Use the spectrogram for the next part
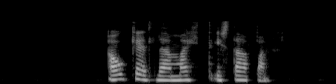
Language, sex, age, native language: Icelandic, female, 30-39, Icelandic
